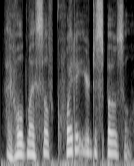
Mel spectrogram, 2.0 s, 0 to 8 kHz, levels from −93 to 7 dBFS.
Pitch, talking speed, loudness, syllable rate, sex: 150 Hz, 210 wpm, -18 LUFS, 6.1 syllables/s, male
